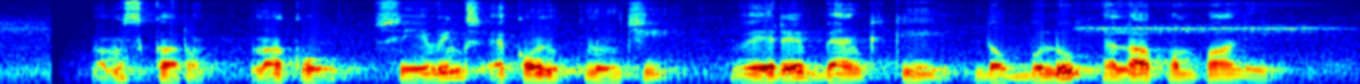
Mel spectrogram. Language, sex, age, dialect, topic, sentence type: Telugu, male, 18-24, Utterandhra, banking, question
